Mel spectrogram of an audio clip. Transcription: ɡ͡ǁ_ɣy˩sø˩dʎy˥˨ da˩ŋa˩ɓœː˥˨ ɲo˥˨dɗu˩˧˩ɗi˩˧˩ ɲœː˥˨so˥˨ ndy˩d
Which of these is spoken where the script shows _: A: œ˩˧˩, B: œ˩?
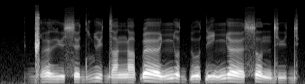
A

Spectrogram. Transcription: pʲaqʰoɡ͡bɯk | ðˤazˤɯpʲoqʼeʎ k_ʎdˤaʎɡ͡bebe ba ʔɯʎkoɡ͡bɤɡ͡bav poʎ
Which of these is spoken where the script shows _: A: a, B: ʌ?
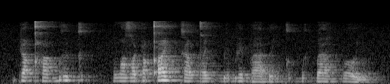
A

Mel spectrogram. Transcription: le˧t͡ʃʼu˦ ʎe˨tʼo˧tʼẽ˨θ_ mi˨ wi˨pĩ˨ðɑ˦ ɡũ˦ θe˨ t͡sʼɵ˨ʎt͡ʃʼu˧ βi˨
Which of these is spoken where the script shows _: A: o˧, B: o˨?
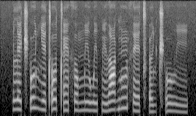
B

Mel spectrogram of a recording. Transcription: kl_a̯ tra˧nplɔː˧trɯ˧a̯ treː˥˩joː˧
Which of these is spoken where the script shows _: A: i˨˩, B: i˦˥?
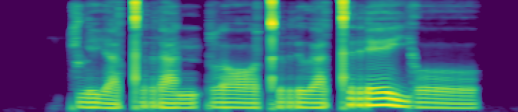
A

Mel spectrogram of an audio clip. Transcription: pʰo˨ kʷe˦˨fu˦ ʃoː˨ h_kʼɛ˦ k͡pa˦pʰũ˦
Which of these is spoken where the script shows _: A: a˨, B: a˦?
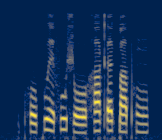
B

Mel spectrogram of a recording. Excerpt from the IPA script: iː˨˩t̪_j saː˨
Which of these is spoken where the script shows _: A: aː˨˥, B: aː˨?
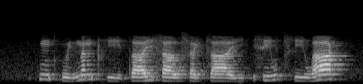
A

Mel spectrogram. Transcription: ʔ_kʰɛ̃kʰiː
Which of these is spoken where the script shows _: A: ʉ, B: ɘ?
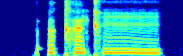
B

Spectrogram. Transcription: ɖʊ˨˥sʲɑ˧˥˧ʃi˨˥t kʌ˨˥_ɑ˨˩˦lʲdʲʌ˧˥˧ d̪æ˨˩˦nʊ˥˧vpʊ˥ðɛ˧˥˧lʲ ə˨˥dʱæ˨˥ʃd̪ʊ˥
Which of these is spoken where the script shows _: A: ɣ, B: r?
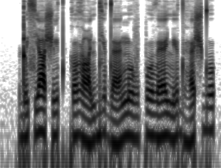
A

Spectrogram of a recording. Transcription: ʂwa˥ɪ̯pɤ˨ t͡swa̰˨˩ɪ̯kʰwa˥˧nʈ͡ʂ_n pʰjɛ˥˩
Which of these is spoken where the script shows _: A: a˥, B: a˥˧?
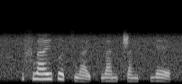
B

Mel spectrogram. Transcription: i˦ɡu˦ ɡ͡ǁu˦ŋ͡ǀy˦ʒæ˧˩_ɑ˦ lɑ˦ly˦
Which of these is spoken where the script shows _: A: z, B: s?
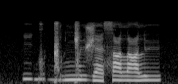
B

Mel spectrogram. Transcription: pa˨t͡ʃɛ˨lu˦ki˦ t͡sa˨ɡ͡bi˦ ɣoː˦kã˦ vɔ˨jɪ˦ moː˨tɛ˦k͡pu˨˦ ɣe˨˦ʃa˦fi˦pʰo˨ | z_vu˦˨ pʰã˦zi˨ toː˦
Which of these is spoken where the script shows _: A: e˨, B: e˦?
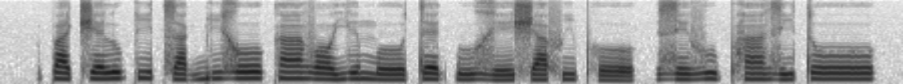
A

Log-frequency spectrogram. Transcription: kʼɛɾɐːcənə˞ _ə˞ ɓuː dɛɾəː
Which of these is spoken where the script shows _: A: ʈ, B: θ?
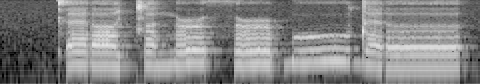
B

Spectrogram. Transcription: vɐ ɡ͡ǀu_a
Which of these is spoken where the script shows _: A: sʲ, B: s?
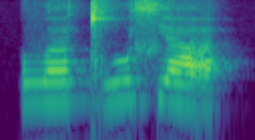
A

